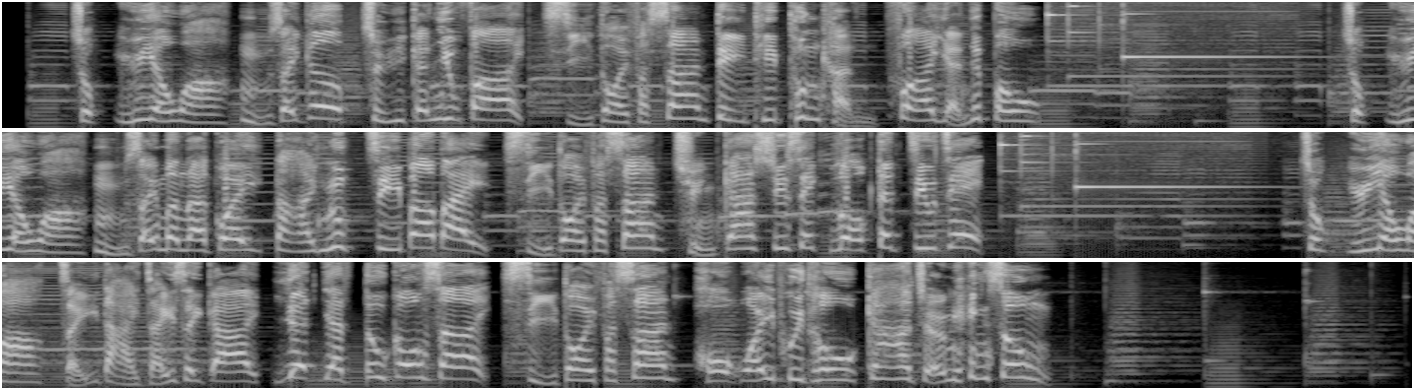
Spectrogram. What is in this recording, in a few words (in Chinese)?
粤语广告; 时代佛山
